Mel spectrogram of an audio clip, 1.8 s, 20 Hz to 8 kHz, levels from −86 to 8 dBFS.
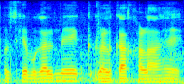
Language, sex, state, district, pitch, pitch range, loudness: Hindi, male, Uttar Pradesh, Lucknow, 115 Hz, 110-120 Hz, -20 LUFS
